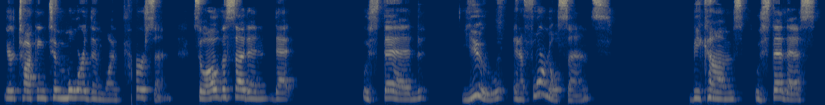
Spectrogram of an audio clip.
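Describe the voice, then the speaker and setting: A woman teaching a Spanish lesson online, patiently checking in with her students and praising answers from the chat. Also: mid-range voice.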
